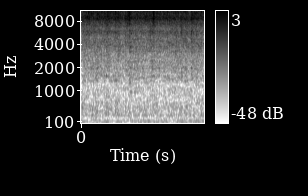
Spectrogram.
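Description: Chicken with a light cornstarch coating fries in a pan, giving a steady, close, bright sizzle with small pops throughout and no talking.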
